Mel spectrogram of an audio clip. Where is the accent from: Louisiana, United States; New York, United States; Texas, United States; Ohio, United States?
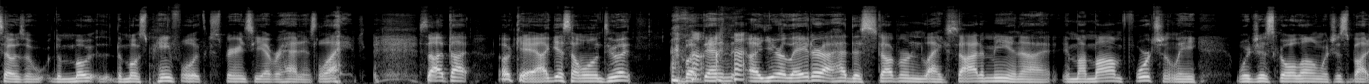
Ohio, United States; Cleveland; I used to watch the cartoons on Saturday morning in Cleveland. I grew up in Cleveland.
